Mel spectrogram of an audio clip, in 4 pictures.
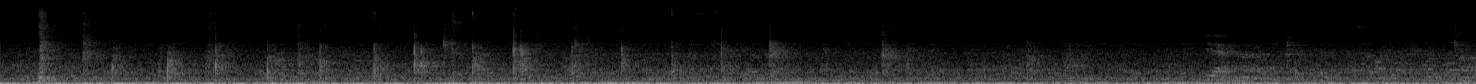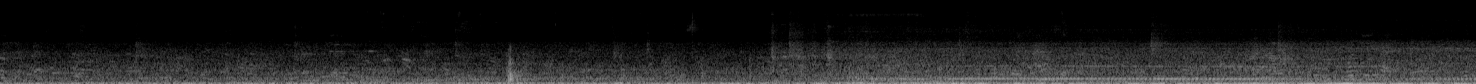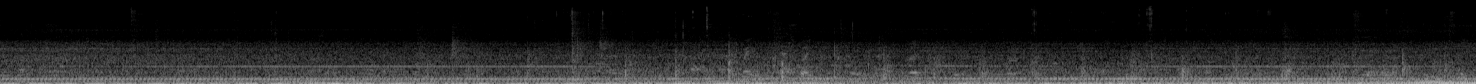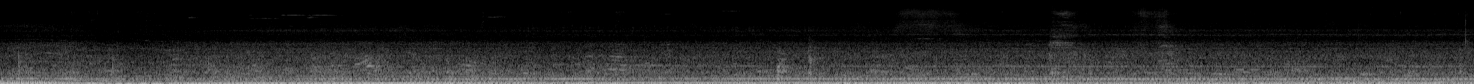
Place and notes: Exeter, Outside Halifax Bank, High Street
